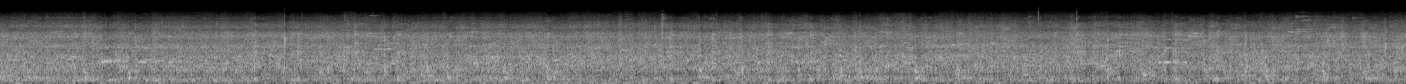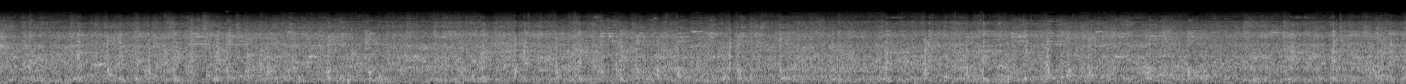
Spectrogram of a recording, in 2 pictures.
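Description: Freight train of gondola cars rolling past: steady, unbroken noise of steel wheels running on the rails.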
